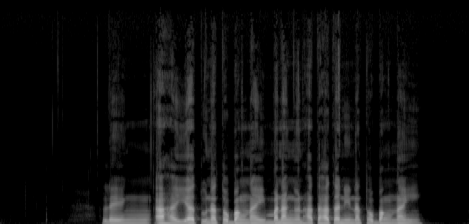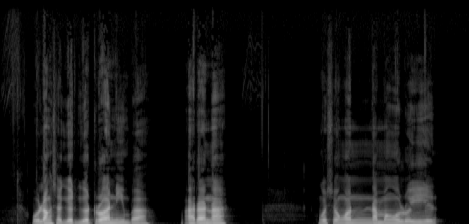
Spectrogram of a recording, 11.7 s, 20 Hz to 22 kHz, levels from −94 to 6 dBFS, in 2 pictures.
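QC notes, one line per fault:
No fault can be heard anywhere in the clip. There is nothing to log.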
